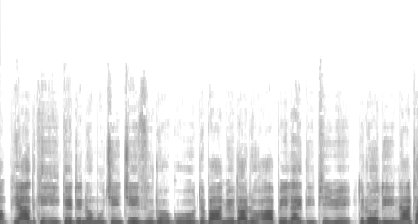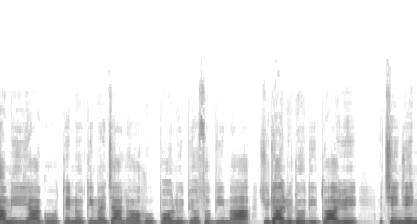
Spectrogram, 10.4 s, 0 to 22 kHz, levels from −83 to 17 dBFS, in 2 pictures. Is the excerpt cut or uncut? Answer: cut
